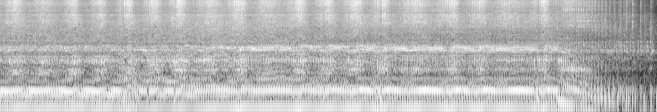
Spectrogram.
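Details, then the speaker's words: Small single-cylinder engine after carburetor cleaning (sediment in bowl, broken fuel shutoff lever): runs fast and even with a steady beat for about twelve seconds, then shuts off; sounds healthy. "not bad shaking the cobweb was off a little bit and I think it's all right I mean the carb didn't look terrible and it started so sweet"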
